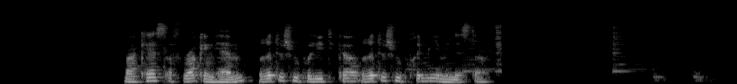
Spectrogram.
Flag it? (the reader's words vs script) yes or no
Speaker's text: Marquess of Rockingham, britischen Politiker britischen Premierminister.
no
